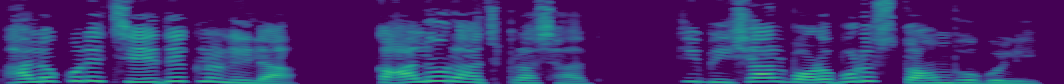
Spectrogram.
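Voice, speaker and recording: Woman storyteller, bright forceful voice, dry close sound, dramatic fairy-tale narration. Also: sits high, lively intonation, normal speed, no echo.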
